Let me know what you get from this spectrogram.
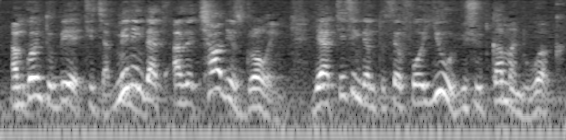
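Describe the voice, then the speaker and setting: Speech comes at a very fast pace, with noticeable background noise and audible room echo. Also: man. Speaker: movement ambassador. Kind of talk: interview.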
